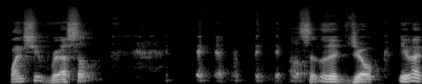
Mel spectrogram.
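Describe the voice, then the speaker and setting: A man speaks at a fairly slow pace with lively intonation. Vocal fry runs through his voice. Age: 60s. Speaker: former Olympic wrestler and pro football player. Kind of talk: podcast interview. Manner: animated.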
